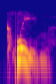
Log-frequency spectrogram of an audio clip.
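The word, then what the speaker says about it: kleem: like this um there's a mantra that is clean and it's spelled k-l-e-e-m sometimes people spell it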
